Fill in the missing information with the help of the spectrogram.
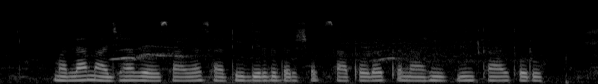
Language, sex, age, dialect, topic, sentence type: Marathi, female, 60-100, Varhadi, banking, statement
